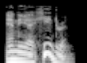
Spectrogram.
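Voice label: "enneahedron", British English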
